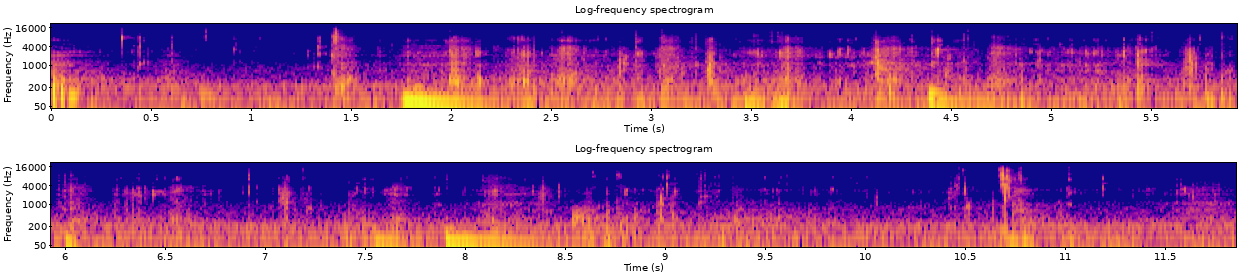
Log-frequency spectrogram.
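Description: Quiet, close crunching and chewing of a cracker topped with chicken salad, in small irregular crackles.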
